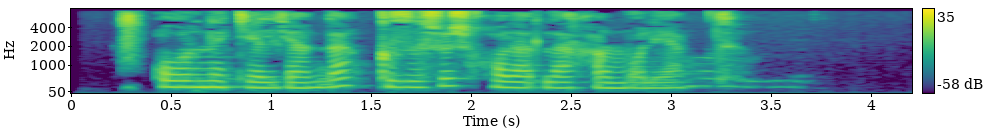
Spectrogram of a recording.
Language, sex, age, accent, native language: Uzbek, female, 18-24, Xorazm, Uzbek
